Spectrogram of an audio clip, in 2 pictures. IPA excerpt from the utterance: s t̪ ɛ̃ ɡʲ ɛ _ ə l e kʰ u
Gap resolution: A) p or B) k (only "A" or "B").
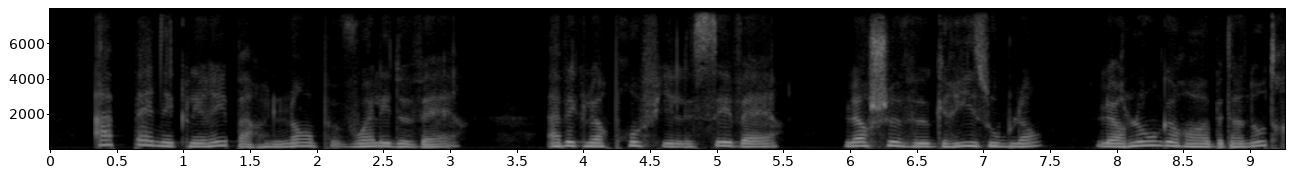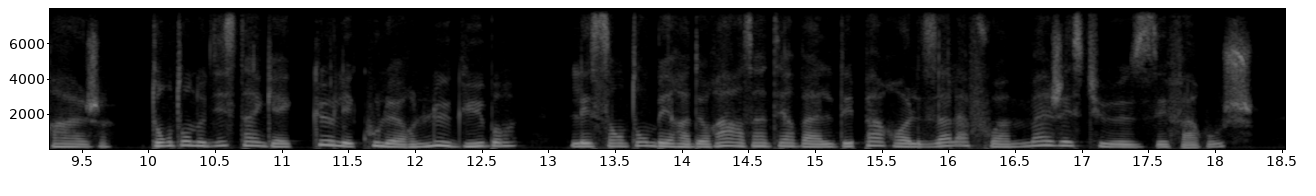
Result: B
